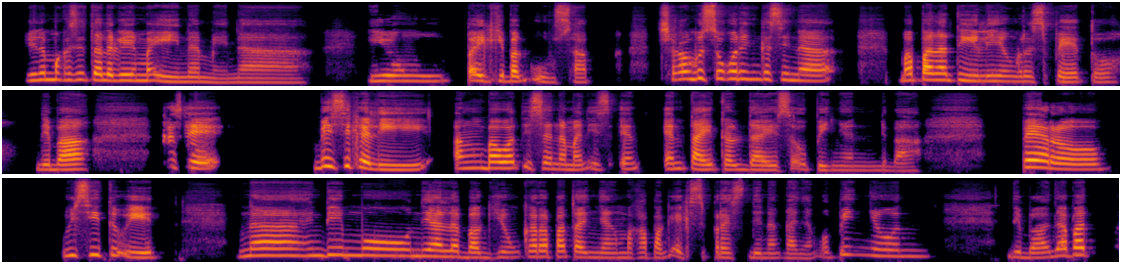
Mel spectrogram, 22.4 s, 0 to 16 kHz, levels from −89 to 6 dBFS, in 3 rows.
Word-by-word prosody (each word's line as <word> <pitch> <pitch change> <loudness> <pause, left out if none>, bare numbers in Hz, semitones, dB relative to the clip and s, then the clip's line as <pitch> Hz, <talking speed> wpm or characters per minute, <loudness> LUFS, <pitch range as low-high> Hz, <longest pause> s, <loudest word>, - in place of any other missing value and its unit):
'Yun 265 +3 -1
naman 295 -1 -1
kasi 285 +1 -3
talaga 255 -2 +4
'yung 250 - 0
mainam, 205 -5 -1
eh, 170 -1 -13
na 180 +1 -8 0.8
'yung 235 0 -4
pakikipag-usap. 215 -5 0 0.4
Tsaka 300 +2 +2
gusto 345 -1 +4
ko - - +6
rin 315 -1 -3
kasi 290 -2 0
na 240 -2 +1 0.5
mapanatili 265 -3 +3
'yung 220 - -9
respeto 195 -2 -4 0.2
di 210 -1 -3
ba, 215 +1 +8 0.5
kasi - - +4 0.7
basically 245 - +4 0.2
ang 270 +1 -2
bawat 270 0 +6
isa 255 -3 0
naman 210 0 -3
is 225 -3 -6
en 235 0 -6 0.2
entitled 215 -4 +1
tayo 200 -1 -1
sa - - -3
opinyon 180 -3 -10
di 180 - -16
ba, 160 -1 -9 0.7
pero 235 -7 +5 0.5
we 305 - -1
see 330 +2 +4
to 310 - -6
it 215 -1 +4 0.5
na 295 +2 +2
hindi 300 +2 -3
mo 300 -2 0
nilalabag 250 -6 0
'yung 225 0 -10
karapatan 240 -2 -1
niyang 205 -1 -8
makapag-express 210 0 -7
din 200 -1 -9
ng 195 - -18
kaniyang 185 -1 -12
opinyon 270 0 -9 0.5
di 230 -4 -10
ba, 210 +1 -5
dapat 315 +5 +1
235 Hz, 150 wpm, -21 LUFS, 210-275 Hz, 0.8 s, ba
